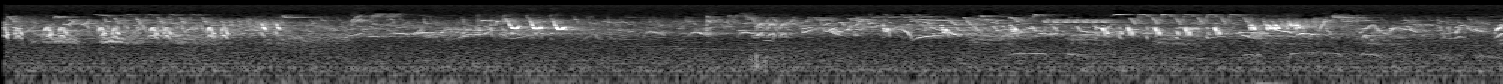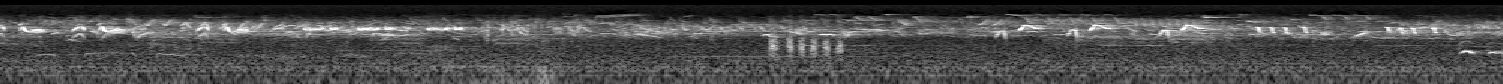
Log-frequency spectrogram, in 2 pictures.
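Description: American dipper singing: a long, busy run of varied high trills, whistles and quick repeated chirps, with a short lower rattling trill about two-thirds of the way through.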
